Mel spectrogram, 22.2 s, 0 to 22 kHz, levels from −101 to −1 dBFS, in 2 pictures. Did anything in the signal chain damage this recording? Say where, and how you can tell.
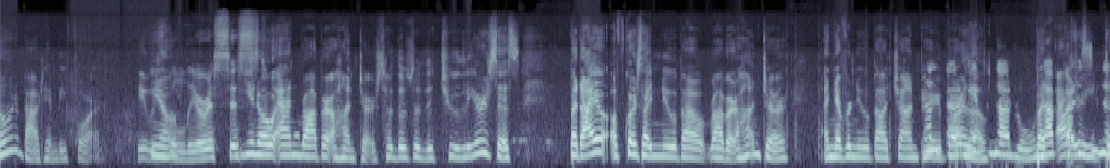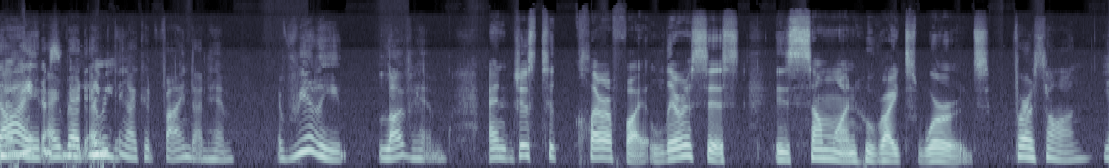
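Yes. Call processing: faint echo leak at 0.69, 1.17, 5.16 and 5.45 s, repeating speech 291 ms later; the spectrogram shows weak delayed ghosts, likely from an incompletely cancelled loudspeaker path.

Analogue wiring: GSM signalling bursts from 7.86 to 8.91 s, a galloping buzz at 217 Hz rectified from radio bursts, showing as regular vertical stripes in the spectrogram.

Call processing: speech suppressed in double talk at 9.19–10.2, 10.73–11.08 and 11.38–12.29 s, likely caused by the canceller ducking both talkers; the waveform shows level dips of up to 15 dB.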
